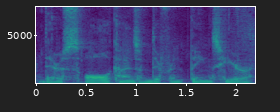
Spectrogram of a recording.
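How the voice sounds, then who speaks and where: A man's voice: rumbling low, completely flat delivery, moderate pace, slight background noise. A man giving a casual, unscripted review as host, with an informal, enthusiastic way of talking. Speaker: board game reviewer, host.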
